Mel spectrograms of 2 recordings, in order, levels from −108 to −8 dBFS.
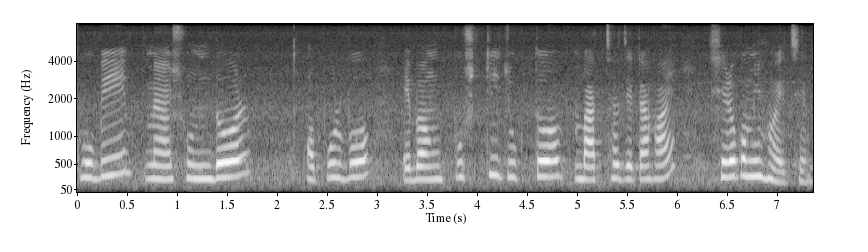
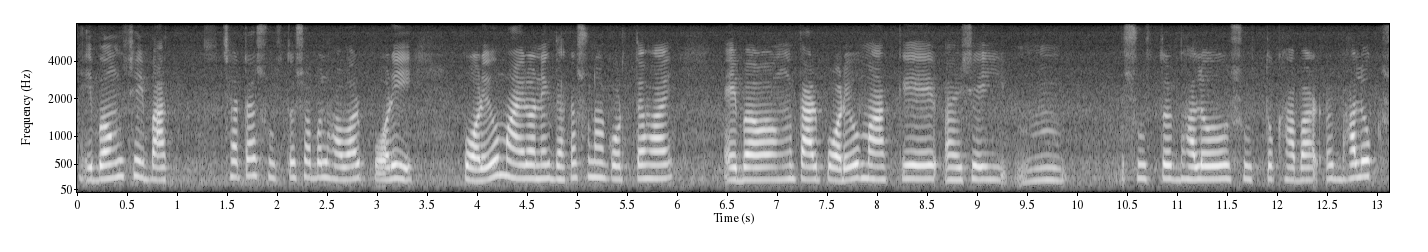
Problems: constant background noise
